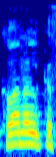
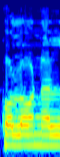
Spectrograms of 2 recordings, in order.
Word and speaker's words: colonel: ஸோ நீங்க நல்லா பாருங்க, இது வந்து ஸ்பெல்லிங், கர்னலுக்கு ஸ்பெல்லிங் வந்து COLONEL. ஆனா வந்து நம்ம கொலோனல் அப்படின்னு நம்ம சொல்ல மாட்டோம், கர்னல். ஸோ அதை வந்து கர்னல் தான் சொல்லுவோம். நம்ம ப்ரொனவுன்ஸ் பண்ணும்போது நல்லா பார்த்துக்கோங்க. கர்னல், அதாவது KERNELங்கிற மாதிரி அந்த ஸ்பெல்லிங்கில் வந்து நம்ம ப்ரொனவுன்ஸ் பண்ணுவோம்.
